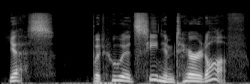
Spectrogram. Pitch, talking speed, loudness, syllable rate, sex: 165 Hz, 215 wpm, -18 LUFS, 4.4 syllables/s, male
